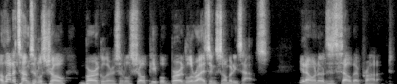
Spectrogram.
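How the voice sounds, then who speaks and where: With an animated tone and lively intonation, a man of medium pitch speaks at a fairly quick pace. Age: 60s. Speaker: podcast host, retired sheriff's deputy. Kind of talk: casual chat.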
